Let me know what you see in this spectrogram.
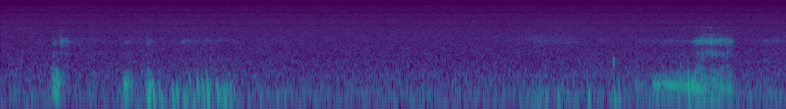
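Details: Sleeping small dog snoring: soft, rough low snorts and rumbling breaths in short bursts.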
